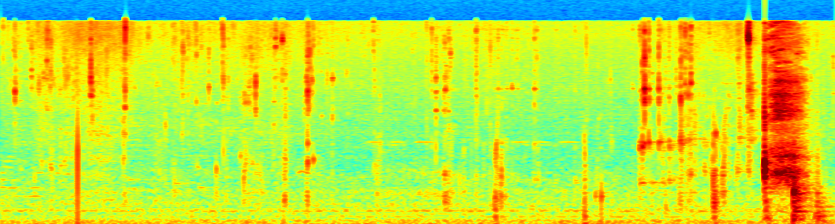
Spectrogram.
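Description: Close-miked chewing of soft food and rice, with small wet mouth clicks and ticks. Near the end comes one short, loud, breathy vocal exclamation.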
